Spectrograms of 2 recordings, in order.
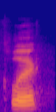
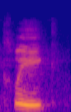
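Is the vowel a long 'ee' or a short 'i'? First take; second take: short i; long ee. First: The vowel is a short 'i' sound. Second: The vowel is a long 'ee' sound. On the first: "or commonly known as" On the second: "it's got the long E there, K L long E K"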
